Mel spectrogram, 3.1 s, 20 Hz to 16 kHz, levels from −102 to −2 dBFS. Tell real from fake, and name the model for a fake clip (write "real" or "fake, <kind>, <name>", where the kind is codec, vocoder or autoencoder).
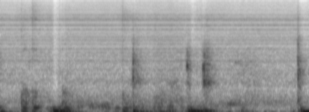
fake, autoencoder, DAC-VAE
